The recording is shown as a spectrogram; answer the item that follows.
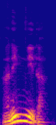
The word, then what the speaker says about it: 아닙니다: Pero 아닙니다, no, 아닙니다, no se pronuncia así. 저는 학생이 아닙니다, 아닙니다, 아닙니다. Nimni, nimni, nimni, animnida.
